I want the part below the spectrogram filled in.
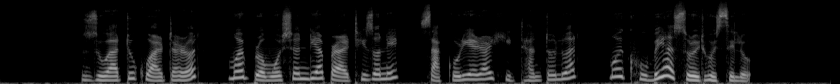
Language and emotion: Assamese, surprised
